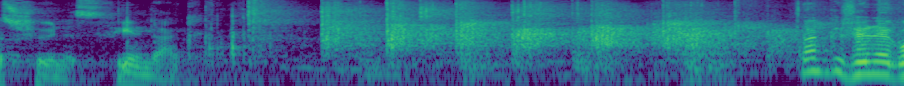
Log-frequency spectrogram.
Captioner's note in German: Beifall Freie Demokraten und vereinzelt SPD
